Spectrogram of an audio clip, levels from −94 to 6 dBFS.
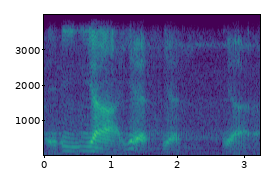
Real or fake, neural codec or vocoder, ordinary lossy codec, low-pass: fake; codec, 16 kHz in and 24 kHz out, 1 kbps, XY-Tokenizer; Opus, 16 kbps; 3.6 kHz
